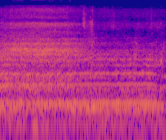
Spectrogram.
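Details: Honey bees on a single frame with their queen, from which a new colony is being formed; a steady, droning hum with layered tones holds throughout, easing slightly toward the end.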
